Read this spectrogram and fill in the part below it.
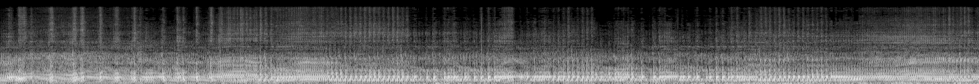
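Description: A Honda CR250 two-stroke dirt bike engine runs loud and steady at close range, a raspy buzzing drone that holds its pitch with small throttle flutters throughout, with no talking over it.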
